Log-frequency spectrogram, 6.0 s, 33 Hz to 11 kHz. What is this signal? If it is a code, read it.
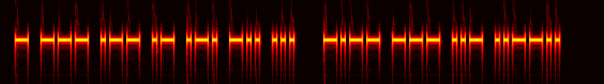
Morse code, heard as a keyed tone, about 28 wpm, 700 Hz. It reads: TOWARDS YOU?
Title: Sentences from Top 1000 Words - Review Part 2 - 28wpm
